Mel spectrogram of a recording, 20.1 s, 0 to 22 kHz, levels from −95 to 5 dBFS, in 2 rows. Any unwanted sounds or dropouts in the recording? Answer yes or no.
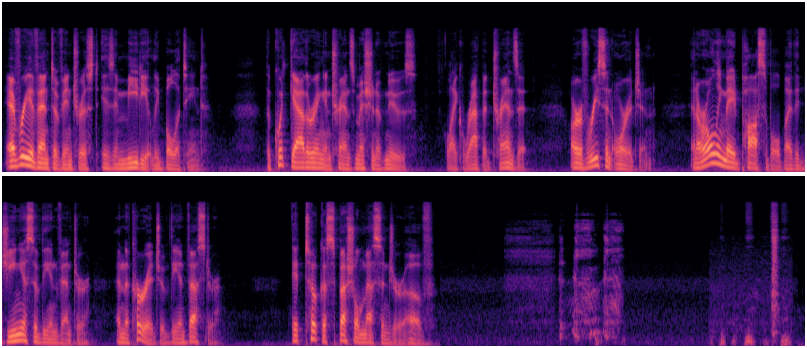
yes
